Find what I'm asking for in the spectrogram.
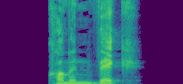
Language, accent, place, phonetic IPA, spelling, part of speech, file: German, Germany, Berlin, [ˌkɔmən ˈvɛk], kommen weg, verb, De-kommen weg.ogg
- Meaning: inflection of wegkommen: 1. first/third-person plural present 2. first/third-person plural subjunctive I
